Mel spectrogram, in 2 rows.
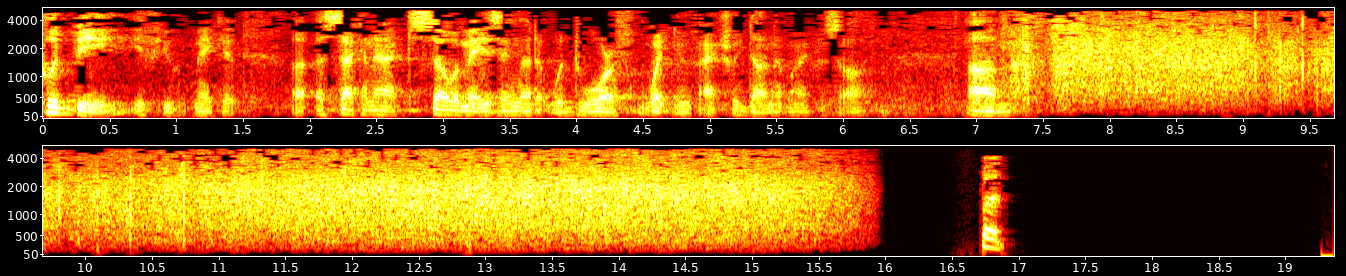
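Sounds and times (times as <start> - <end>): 
speech: 0.0 - 7.8, 16.7 - 17.0
crowd applauding: 7.1 - 16.0.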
